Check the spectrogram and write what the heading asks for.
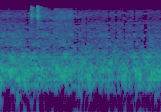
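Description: Near silence, with one faint, short computer mouse click about half a second in.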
